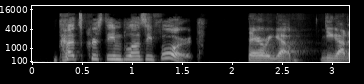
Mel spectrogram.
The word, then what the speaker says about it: Blasey Ford: It's Christine Blaney Ford. Isn't it Blasey Ford Oh, with the that's not the S?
